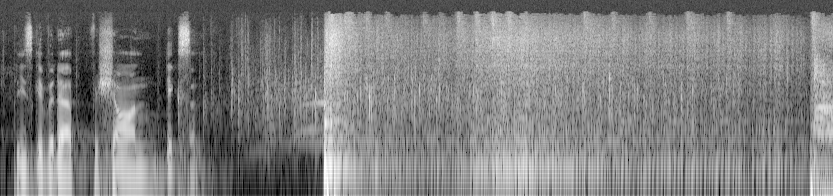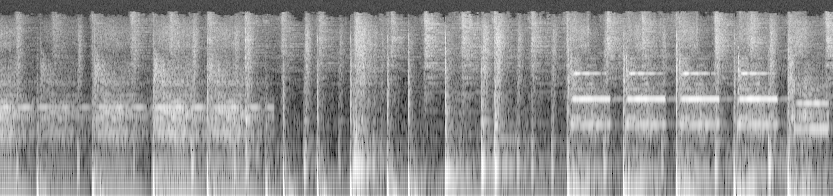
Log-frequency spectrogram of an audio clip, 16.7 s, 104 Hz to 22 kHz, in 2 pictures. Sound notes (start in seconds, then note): 2.2 audience applauds; 2.7 drum roll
